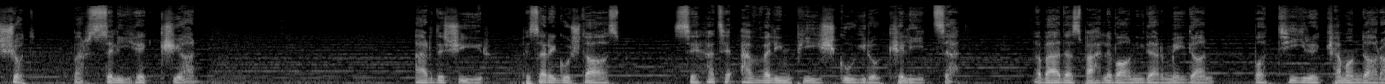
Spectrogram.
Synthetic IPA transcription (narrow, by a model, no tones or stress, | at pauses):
ʃod̪̥ | b̥æɾseliːhe̞cʰijɒn | ʔæɾd̪e̞ʃiːɾ | pʰe̞sæɾeɡo̞ʃt̪ʰɒːsb̥ | se̞hːæt̪ʰe̞ʔævːælinpʰiːʃɡ̥uːiːɾɔcʰe̞liːd̪̥z̥æd̪̥ | væbæːd̪æz̥pʰæhlevɒːniːd̪æɾme̞jd̪ɒn | b̥ɒːt̪ʰiːɾe̞cʰæmɒnd̪ɒːɾː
